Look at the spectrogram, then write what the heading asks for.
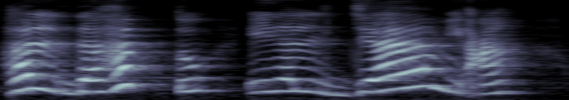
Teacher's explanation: terletak tekanan stres di sini pada suku kata ja dan juga hab dan juga hal. Karena ketika kita disambungkan dengan seluruh ujaran kalimat tersebut, hal dhahabtu ilal jami'ah, maka pengucapannya kita itu berbeda dengan suku kata yang lainnya.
